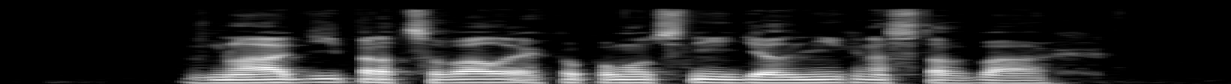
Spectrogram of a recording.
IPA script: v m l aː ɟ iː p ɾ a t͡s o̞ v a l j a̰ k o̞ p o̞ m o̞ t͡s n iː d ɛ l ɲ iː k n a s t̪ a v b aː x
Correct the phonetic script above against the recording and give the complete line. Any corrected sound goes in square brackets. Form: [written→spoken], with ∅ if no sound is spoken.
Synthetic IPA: v m l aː ɟ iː p ɾ a t͡s o̞ v a l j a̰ k o̞ p o̞ m o̞ t͡s n iː [d→ɟ] ɛ l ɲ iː k n a s t̪ a v b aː x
